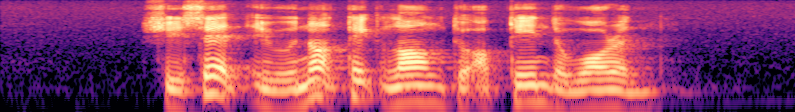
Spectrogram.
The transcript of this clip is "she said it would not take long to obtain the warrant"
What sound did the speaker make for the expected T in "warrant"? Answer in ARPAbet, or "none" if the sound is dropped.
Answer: none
